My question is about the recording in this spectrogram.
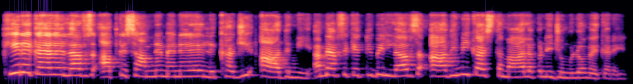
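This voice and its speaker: High-voiced woman teaching grammar. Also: a bit bright. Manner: patient, checks understanding often, praises students; mixes English terms into Urdu speech. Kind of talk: online grammar class.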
